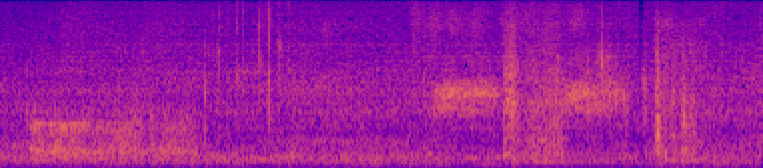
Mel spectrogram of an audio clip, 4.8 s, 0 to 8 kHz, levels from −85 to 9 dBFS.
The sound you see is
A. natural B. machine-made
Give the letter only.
B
